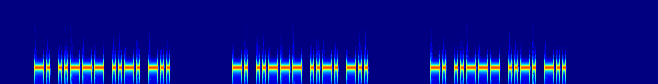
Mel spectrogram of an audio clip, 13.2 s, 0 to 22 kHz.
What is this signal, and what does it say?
Morse code, heard as a keyed tone, about 21 wpm, 700 Hz. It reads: N2FD N2FD N2FD
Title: USA Call Signs - 4 Characters - Repeated 3x - 20wpm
